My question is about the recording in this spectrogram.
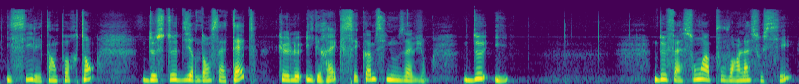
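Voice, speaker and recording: A woman teaching a phonics lesson to children, patient and encouraging, spelling out sounds slowly. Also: medium pitch, darkish tone, breathy edge, dry recording.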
